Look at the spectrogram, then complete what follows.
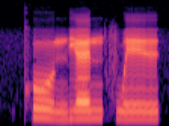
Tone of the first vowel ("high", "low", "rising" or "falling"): falling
